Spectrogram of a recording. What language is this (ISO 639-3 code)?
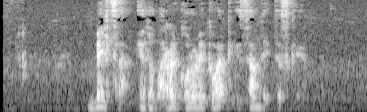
eus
